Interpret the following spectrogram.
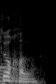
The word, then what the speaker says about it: Tuchel: Tuchel. You need to catch up, man. He's been in the league for almost 3 months. You need to pronounce his name properly. No, it's Tuchel. See Tuchel.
